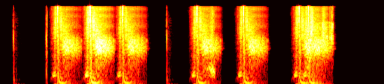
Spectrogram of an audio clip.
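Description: A game character bursts apart with a short splatting sound.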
